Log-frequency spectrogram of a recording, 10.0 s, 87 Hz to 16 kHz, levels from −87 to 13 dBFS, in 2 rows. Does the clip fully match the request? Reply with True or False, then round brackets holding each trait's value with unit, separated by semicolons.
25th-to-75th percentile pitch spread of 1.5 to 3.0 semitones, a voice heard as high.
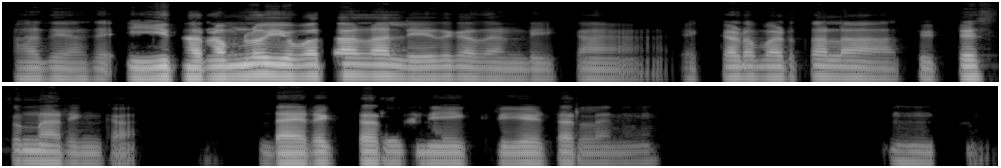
False (2.4 semitones; 110 Hz)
